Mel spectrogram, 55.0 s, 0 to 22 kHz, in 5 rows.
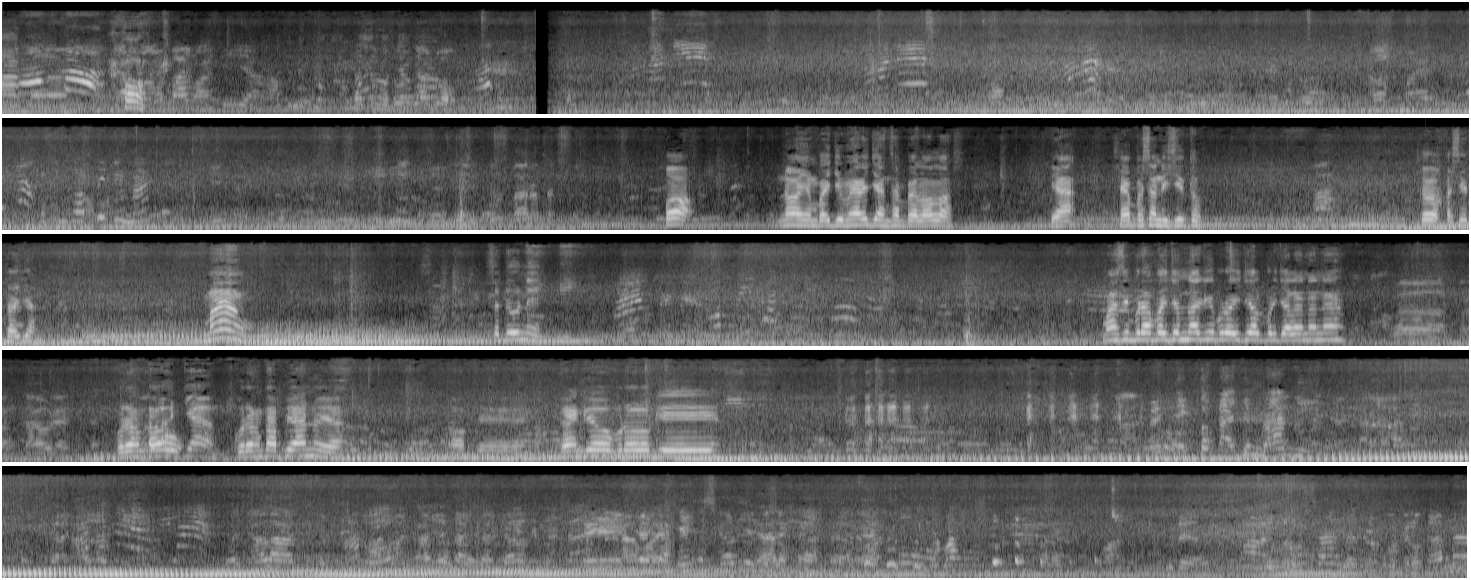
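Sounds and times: vehicle engine droning: 0.0s - 30.8s, 32.2s - 55.0s
chatter of voices: 0.0s - 55.0s
road traffic hum: 0.0s - 55.0s.

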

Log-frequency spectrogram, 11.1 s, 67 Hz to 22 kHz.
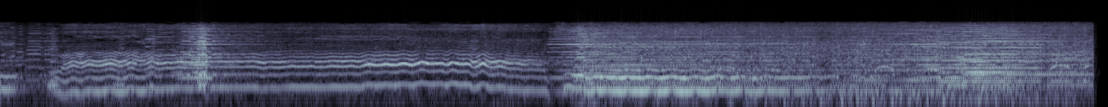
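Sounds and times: live band holding sustained note: 0.0s - 2.9s, 5.4s - 11.0s
rushing noise: 6.6s - 11.0s.

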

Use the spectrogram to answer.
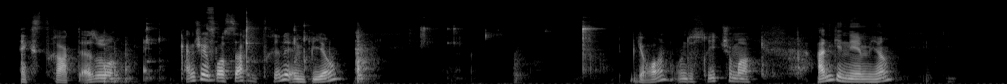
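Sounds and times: metal clinking on table: 1.0s - 5.0s, 5.8s - 6.1s.

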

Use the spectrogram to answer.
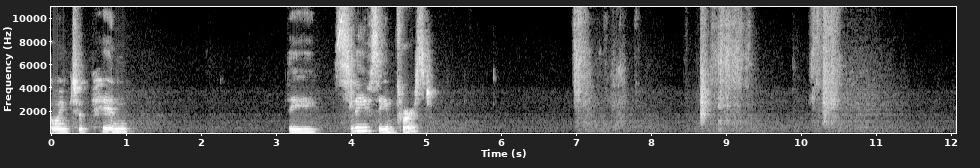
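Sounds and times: knit fabric rustling: 6.9s - 11.6s.

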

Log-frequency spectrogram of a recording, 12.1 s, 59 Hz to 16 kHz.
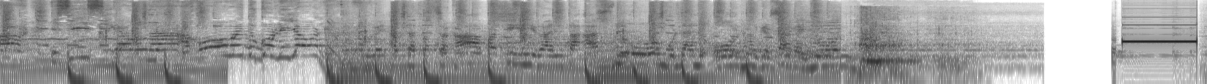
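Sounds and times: rap song: 0.0s - 8.5s
electronic beep: 11.1s - 12.0s.

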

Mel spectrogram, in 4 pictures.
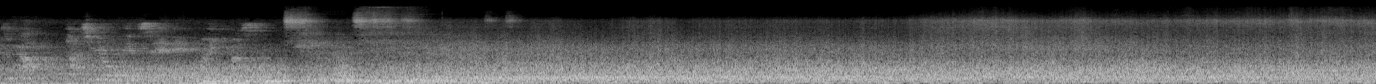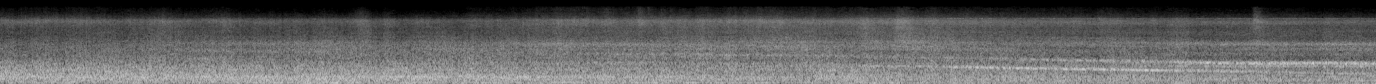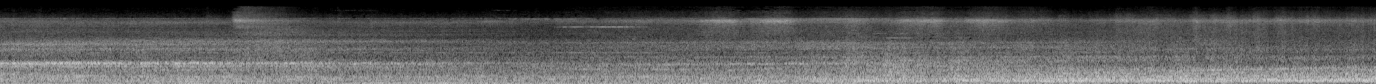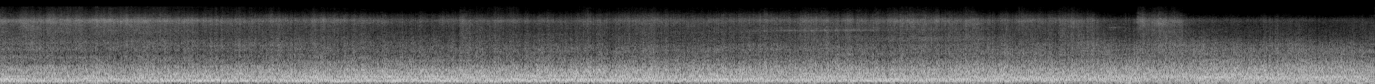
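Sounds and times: train running noise: 0.0s - 55.0s.

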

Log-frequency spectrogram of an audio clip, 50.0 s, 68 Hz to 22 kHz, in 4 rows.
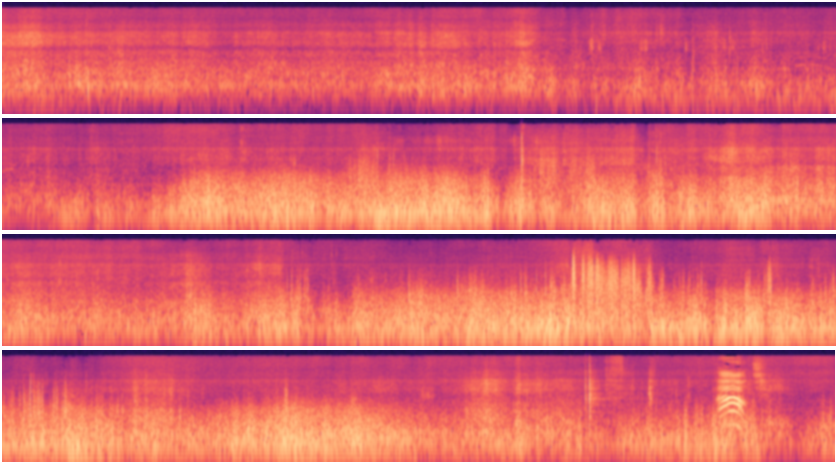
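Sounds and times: board edge scraping snow: 0.0s - 50.0s
wind rushing over microphone: 0.0s - 50.0s.

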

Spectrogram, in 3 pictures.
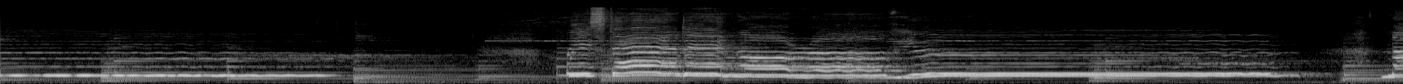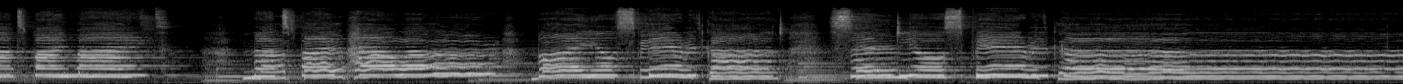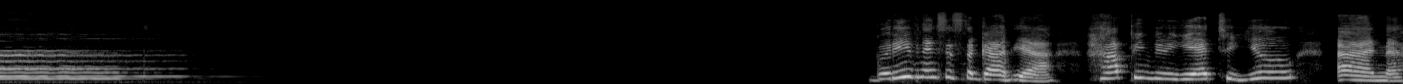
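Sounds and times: two women singing a duet: 0.0s - 3.8s, 4.9s - 30.0s.

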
